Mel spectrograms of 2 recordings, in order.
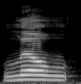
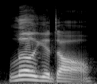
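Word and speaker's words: Liljedahl: And to be fair, it's not an easy name to say. I think it's Swedish. It's Peter Liljadahl. Now that's the slow version. Liljadahl. There, I said it right.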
